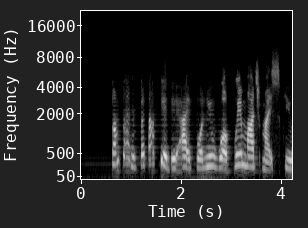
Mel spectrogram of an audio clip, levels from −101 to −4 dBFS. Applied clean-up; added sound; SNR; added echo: neural mask model DeepFilterNet 3.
